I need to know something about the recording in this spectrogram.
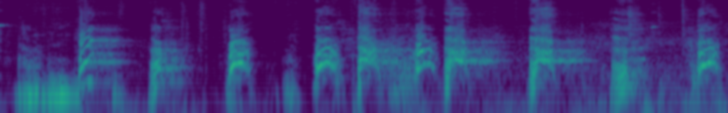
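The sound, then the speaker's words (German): Dogs barking repeatedly in quick, overlapping bursts, loud, with sharp yelps mixed in and no talking. “Kannst du die Hunde mal rausbringen, die nerven?”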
